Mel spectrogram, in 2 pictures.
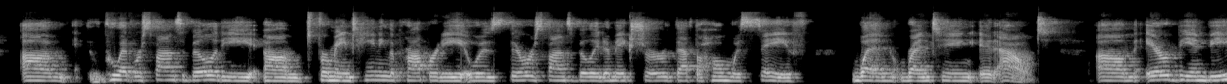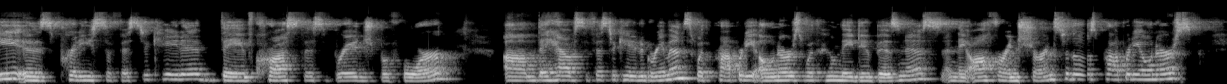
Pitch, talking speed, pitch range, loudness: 185 Hz, 135 wpm, 175-200 Hz, -17 LUFS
